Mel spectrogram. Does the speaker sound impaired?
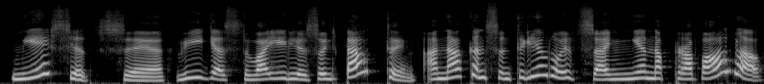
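Yes: cerebral palsy; abnormal gait, needs help on stairs without railings, walks everywhere, no wheelchair, home-schooled as child.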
